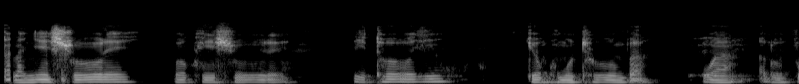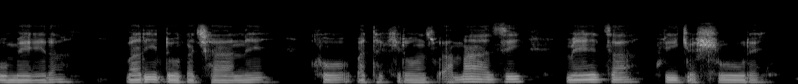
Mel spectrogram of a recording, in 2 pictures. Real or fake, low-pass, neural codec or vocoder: fake; 7.2 kHz; codec, 16 kHz, 16 kbps, FunCodec, trained on Chinese and English, 50 frames a second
